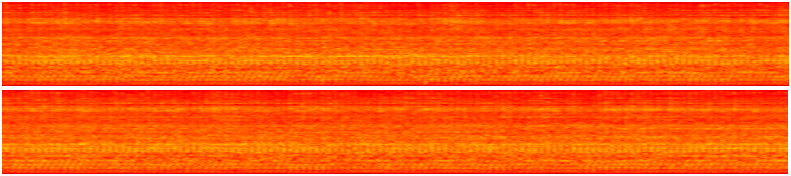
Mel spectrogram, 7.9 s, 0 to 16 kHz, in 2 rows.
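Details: Champion 3500 W generator after carburettor cleaning, having sat all summer with old gas and run only on full choke; steady even drone, no misses or surging; runs smoothly, normal.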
